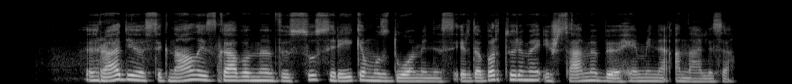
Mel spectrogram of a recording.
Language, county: Lithuanian, Vilnius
